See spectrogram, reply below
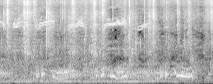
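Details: Low, rolling pigeon coos repeated several times while the birds race each other to eat, with thin high chirps from other small birds and dry pecking clicks behind.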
